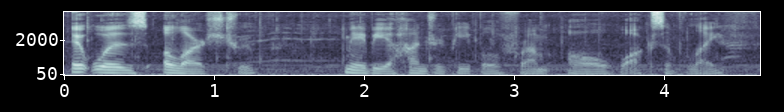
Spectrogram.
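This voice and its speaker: A man playing an amnesiac old-time detective, narrating a grim first-person account in a horror audio drama in a measured, solemn way. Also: lowish voice, vocal fry, faint music behind. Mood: haunted, solemn. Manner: measured, solemn, literary delivery. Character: amnesiac former Pinkerton detective writing a grim final account.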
